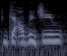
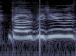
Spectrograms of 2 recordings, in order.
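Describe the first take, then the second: First: Galbijim said the American way, flat "kal-bee-jim"; American accent pronunciation. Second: Galbijim retried with an open "kahl-bee" start; corrected pronunciation. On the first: Real, not acted. Apologizing to viewers for her American accent, Galbijim anglicized. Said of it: "sorry, my American accent". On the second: Shown as a demonstration. Correcting herself for viewers, Galbijim said properly. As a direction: say Galbijim more the Korean way, stressed and louder. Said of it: "my American accent".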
